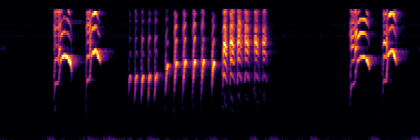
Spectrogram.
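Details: Sooty-headed bulbul in full song, opening with two sharp rising-falling notes, then a fast rattling trill that climbs in pitch, ending with two more sharp notes.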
